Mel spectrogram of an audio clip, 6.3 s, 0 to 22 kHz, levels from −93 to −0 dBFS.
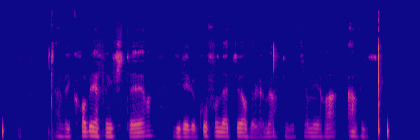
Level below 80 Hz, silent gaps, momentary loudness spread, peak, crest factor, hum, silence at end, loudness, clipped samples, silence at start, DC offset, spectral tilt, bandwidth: under -90 dBFS; 0.08-0.20 s, 0.63-0.72 s, 2.48-2.59 s, 4.45-4.49 s, 5.06-5.21 s; 21 LU; -12 dBFS; 36 dB; none; 0.6 s; -47 LUFS; under 0.1%; 0.05 s; under 0.1%; -3.5 dB/octave; 16 kHz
